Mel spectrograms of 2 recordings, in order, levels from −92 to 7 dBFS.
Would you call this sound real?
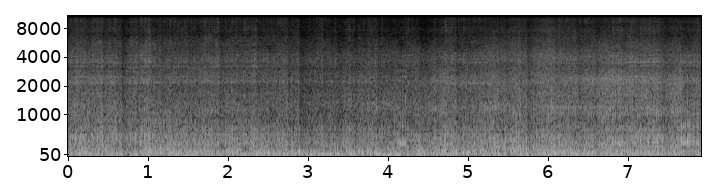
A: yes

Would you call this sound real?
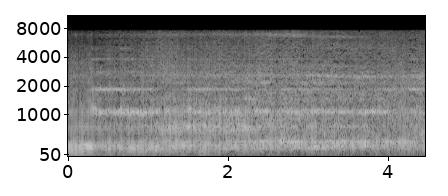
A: no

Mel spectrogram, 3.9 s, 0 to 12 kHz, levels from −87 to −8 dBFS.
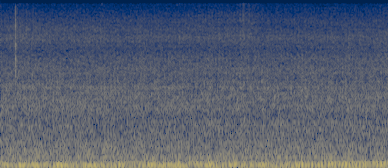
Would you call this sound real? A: no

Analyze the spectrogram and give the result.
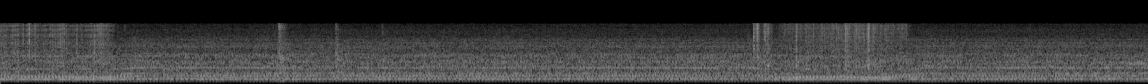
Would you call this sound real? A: yes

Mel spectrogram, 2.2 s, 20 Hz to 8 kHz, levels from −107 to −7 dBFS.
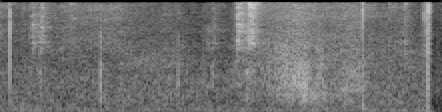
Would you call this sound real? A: no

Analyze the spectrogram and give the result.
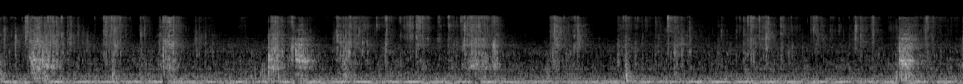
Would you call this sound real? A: no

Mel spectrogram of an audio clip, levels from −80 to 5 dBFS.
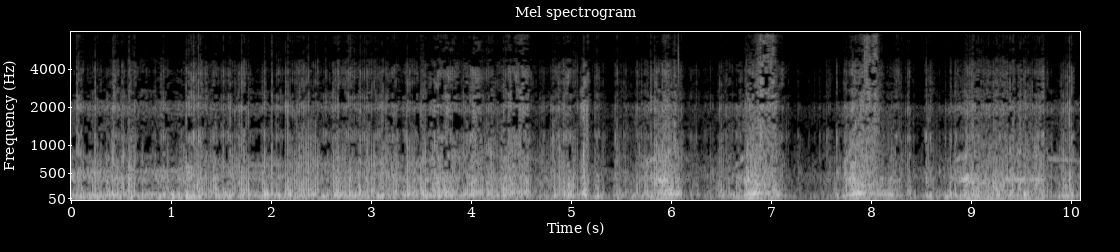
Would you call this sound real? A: yes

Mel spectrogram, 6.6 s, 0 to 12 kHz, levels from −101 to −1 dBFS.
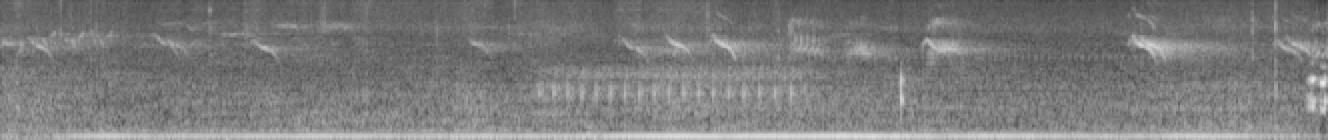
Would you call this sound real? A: no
